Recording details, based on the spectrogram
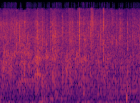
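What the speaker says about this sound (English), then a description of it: "Let's give them a round of applause." An audience at a talk applauds briefly as volunteers come up on stage, a short burst of steady, fairly close clapping.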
